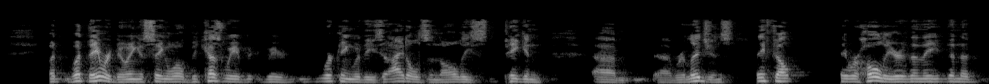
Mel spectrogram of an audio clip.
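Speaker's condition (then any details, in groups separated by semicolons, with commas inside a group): No condition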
